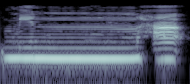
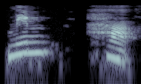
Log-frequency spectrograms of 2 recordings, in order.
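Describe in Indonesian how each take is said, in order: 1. Bunyi n ditahan sebelum h. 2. Bunyi n dilepas dengan jelas sebelum h. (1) "Nggak boleh kita uh, tahan min ha, nggak boleh" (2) "Harus dilepas min ha"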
